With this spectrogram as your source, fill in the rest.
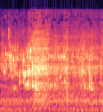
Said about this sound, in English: now I'm just gonna pour in my water and vinegar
